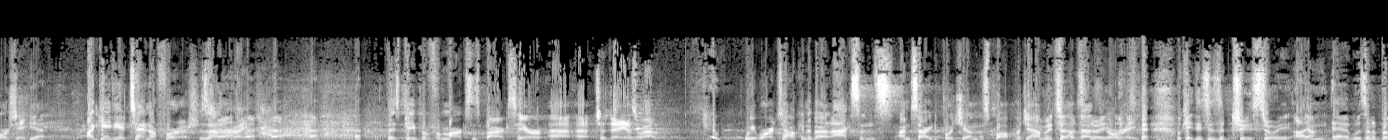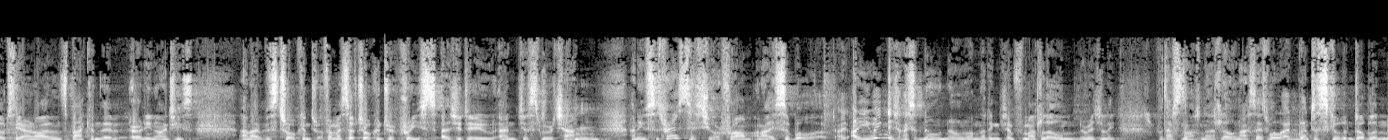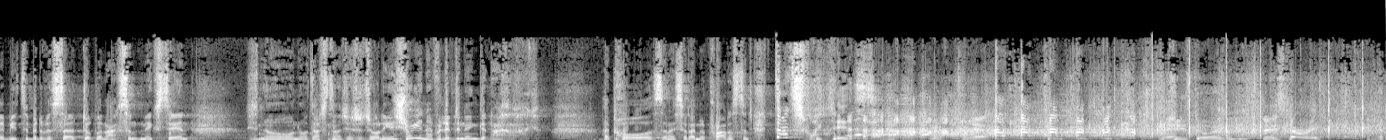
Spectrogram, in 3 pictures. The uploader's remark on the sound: Live from Lawlors Hotel in Naas with thanks to Marks and Spencer part of Newstalks Summer Tour.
